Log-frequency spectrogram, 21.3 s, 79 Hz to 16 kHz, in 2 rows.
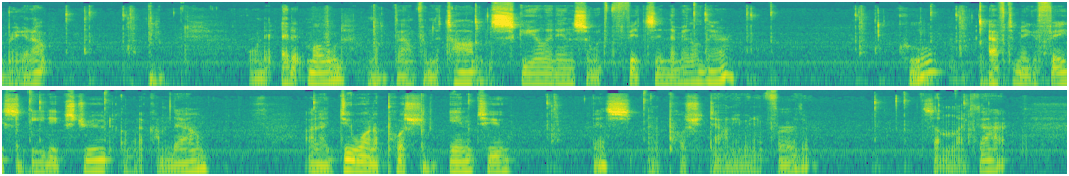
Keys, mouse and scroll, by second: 0.9 middle click, 1.5 Tab, 3.7 KP_7, 4.7 s, 7.4 middle click, 7.7 middle click, 7.7-8.8 scroll up 1, 8.8 scroll up 2, 9.3 shift+middle click, 9.8 f, 10.0 middle click, 10.8 e, 11.7 click, 14.9 Tab, 15.3 middle click, 17.1 click, 19.7 middle click.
